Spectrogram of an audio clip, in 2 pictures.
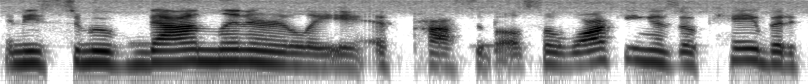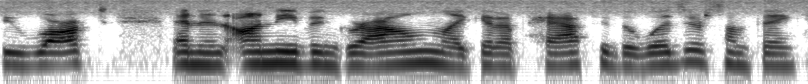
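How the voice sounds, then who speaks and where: A middle-aged woman hosting a casual live wellness broadcast, speaking gently and rambling with many fillers. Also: lowish voice, steady tone, moderate pace, hardly any pauses, no echo, low-quality recording. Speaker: wellness talk host.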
